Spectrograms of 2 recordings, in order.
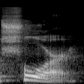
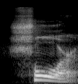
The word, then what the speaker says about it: sure: وأحيانا قد تكون جد متأكد من شخص من شيء ما فتقول I'm sure. sure لاحظ حرف الشين في اللغة العربية sure وليس U. لا تنطق بالفرنسية sur.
